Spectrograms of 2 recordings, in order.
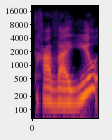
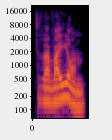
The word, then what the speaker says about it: travaillent: But we pronounce it travaillent. It's not travaillante.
